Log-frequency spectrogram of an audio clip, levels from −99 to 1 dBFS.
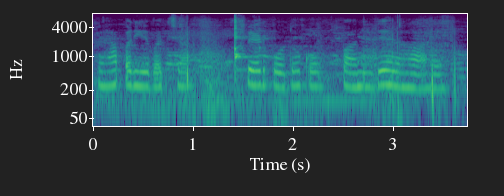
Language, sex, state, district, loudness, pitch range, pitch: Hindi, female, Uttar Pradesh, Ghazipur, -34 LUFS, 210-245 Hz, 235 Hz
